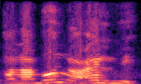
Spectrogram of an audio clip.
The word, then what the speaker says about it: طلب العلم: একসাথে মিলে পড়লে হবে তলাবুল ইলমি। আইনটা হলো হরুফে কমারিয়ার অন্তর্ভুক্ত, সেই হিসেবে এখানে সরাসরি বাটা যে আইনকে ধরতে পারবে না, বরং লামকে উচ্চারণ করতে হবে। আমরা এখানে একটা সাকিন দিলাম, তলাবুল ইলমি।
